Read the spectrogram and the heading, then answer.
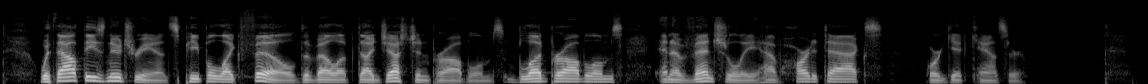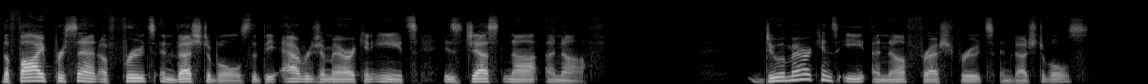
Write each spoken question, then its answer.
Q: Do Americans eat enough fresh fruits and vegetables?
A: No, Americans don't eat enough fresh fruits and vegetables.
